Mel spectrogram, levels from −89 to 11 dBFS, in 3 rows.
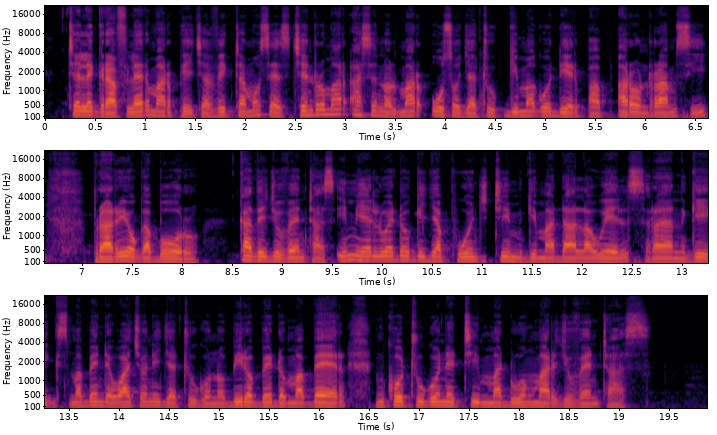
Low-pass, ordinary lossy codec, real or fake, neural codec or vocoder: none; none; real; none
